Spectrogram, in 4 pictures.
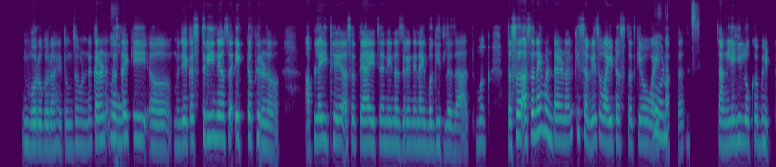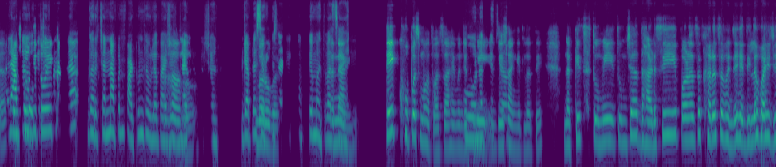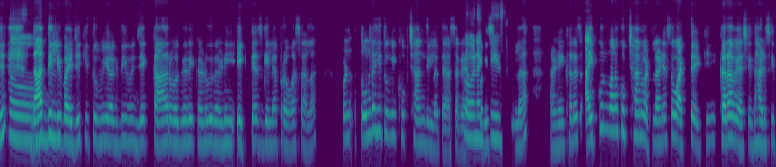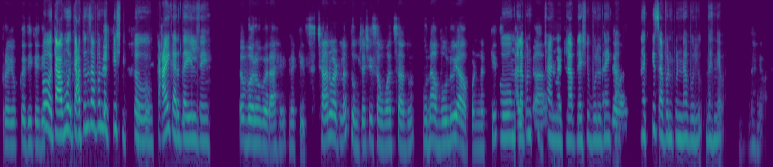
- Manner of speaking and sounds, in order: in English: "लोकेशन"; in English: "लाईव्ह लोकेशन"; in English: "सेफ्टीसाठी"; laughing while speaking: "दिलं पाहिजे"; other background noise; unintelligible speech
- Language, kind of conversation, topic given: Marathi, podcast, एकट्याने प्रवास करताना तुम्हाला स्वतःबद्दल काय नवीन कळले?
